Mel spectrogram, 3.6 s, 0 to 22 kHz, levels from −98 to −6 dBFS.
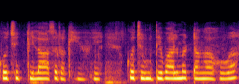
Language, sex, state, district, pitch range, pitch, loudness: Hindi, male, Madhya Pradesh, Katni, 270-290 Hz, 280 Hz, -16 LUFS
